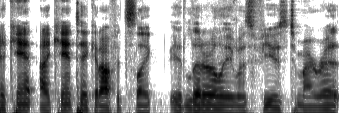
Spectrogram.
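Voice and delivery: ordinary talk, nothing marked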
